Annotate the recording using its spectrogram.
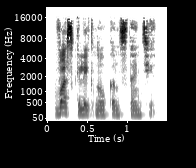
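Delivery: ordinary delivery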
